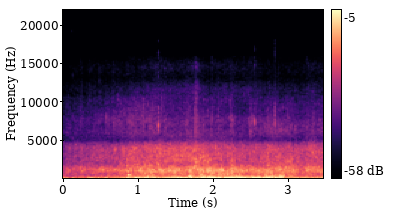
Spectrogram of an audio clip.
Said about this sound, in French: Nous commençons l'émission avec le son des vagues, un enregistrement de l'océan Pacifique de 1982. Les vagues pour balayer toutes les ondes négatives autour de nous et nous donner de l'énergie.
